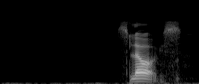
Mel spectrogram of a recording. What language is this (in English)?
Swedish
